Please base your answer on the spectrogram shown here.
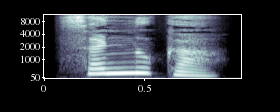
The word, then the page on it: ಸಣ್ಣುಕ: saṇṇuka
